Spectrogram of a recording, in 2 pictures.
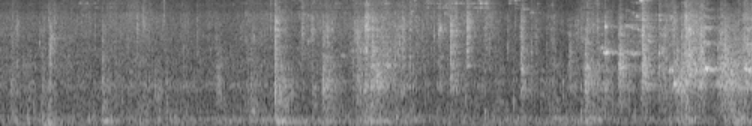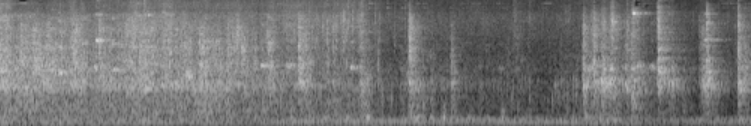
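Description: Tyres and a trailer crunch and rattle over rocky gravel.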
